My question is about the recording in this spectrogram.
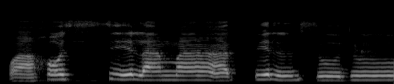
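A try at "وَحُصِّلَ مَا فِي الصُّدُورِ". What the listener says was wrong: Jangan pis. Alif lamnya nggak dibaca kan warnanya oranye tuh. Wahussila ma fis sudur. L-nya nggak dibaca. Wahussila ma fis sudur.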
